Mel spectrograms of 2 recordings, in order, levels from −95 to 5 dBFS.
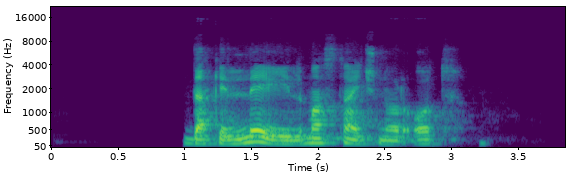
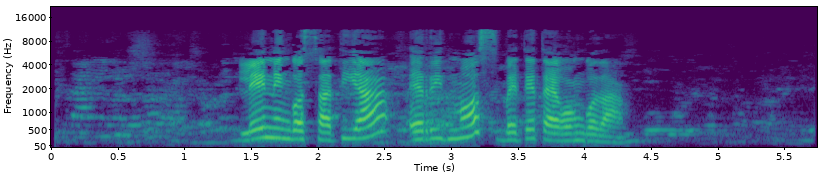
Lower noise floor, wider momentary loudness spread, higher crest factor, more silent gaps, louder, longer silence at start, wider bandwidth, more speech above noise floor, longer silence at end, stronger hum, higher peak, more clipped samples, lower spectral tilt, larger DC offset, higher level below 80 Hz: first, under -90 dBFS vs -58 dBFS; second, 10 LU vs 13 LU; about the same, 18 dB vs 20 dB; neither; first, -18 LUFS vs -22 LUFS; first, 1 s vs 0.15 s; second, 6.8 kHz vs 11.5 kHz; first, over 73 dB vs 35 dB; about the same, 1 s vs 0.95 s; neither; first, -2 dBFS vs -6 dBFS; neither; first, -8 dB/octave vs -2.5 dB/octave; neither; first, -68 dBFS vs -74 dBFS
